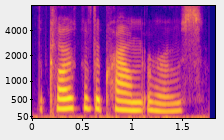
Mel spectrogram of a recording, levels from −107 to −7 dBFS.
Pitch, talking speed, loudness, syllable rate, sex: 230 Hz, 195 wpm, -16 LUFS, 5.1 syllables/s, female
